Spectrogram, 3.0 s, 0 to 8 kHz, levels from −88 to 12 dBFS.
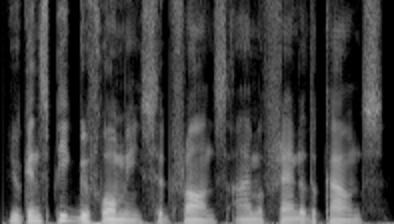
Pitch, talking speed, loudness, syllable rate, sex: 100 Hz, 285 wpm, -19 LUFS, 5.7 syllables/s, male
